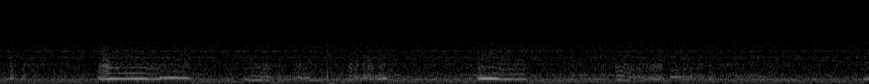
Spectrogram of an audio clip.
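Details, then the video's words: Sleeping cat Marshmallow dreams and snores, producing quiet, low humming murmurs in short wavering bursts, two of them louder and a few seconds apart, set against a steady faint room hum. "Marshmallow snoring and dreaming."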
